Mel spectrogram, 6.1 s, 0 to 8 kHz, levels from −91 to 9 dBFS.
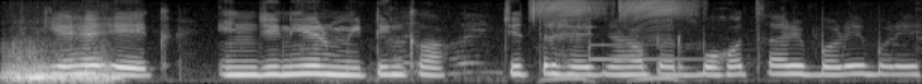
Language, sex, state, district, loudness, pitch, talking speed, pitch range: Hindi, female, Himachal Pradesh, Shimla, -16 LUFS, 245 Hz, 125 wpm, 235-255 Hz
